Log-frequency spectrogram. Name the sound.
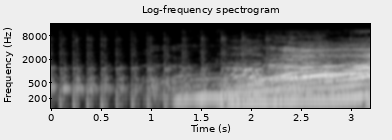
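horse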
